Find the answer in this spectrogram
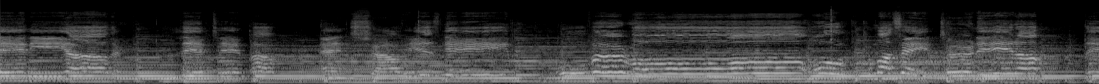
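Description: Worship song played on an electronic keyboard: steady held chords with a wavering melody line over them, likely the player's singing voice, with long held notes about six to eight seconds in.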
